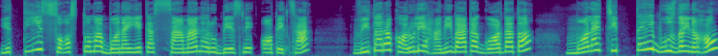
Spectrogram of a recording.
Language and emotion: Nepali, disgusted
